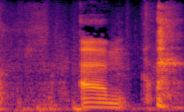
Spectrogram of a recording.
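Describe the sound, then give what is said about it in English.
Dogs whining in the background of a family home, with a drawn-out harmonic cry near the middle and a shorter, fainter cry toward the end, set under a low, steady murmur. “you will hear the dogs in the background. So, they're also part of the family, obviously.”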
